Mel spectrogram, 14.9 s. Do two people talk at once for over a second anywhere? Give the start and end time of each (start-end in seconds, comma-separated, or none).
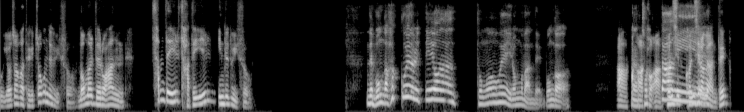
12.6-14.2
